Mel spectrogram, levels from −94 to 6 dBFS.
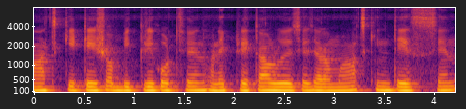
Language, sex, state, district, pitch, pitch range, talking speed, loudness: Bengali, male, Odisha, Khordha, 130 Hz, 130-135 Hz, 170 wpm, -15 LUFS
